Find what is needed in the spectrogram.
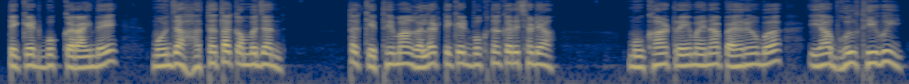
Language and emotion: Sindhi, fearful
